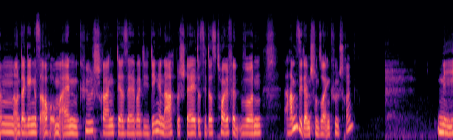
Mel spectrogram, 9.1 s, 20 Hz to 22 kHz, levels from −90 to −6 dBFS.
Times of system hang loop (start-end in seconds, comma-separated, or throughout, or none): none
